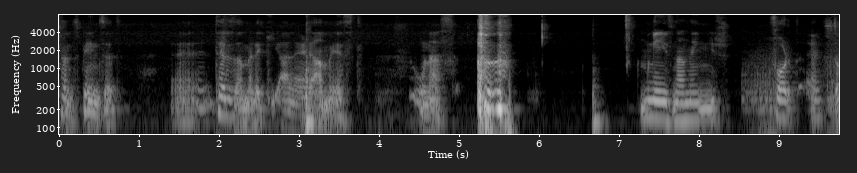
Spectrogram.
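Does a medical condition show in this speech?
Yes: cerebral palsy; uses wheelchair.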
